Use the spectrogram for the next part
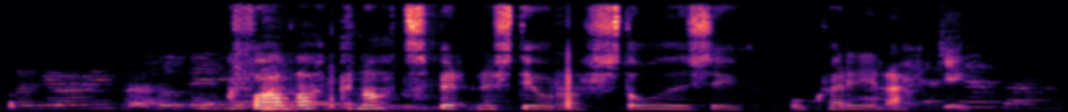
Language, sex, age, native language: Icelandic, female, 15, Icelandic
